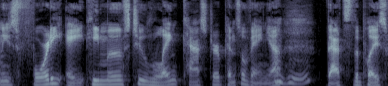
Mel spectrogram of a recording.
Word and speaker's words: Lancaster: Halloween battle show because I said Lancaster, and everyone's like, great show, but it's Lancaster, you idiot.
